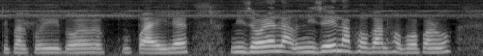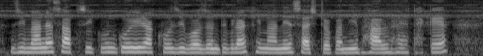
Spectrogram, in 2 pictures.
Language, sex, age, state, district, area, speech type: Assamese, female, 30-45, Assam, Golaghat, rural, spontaneous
